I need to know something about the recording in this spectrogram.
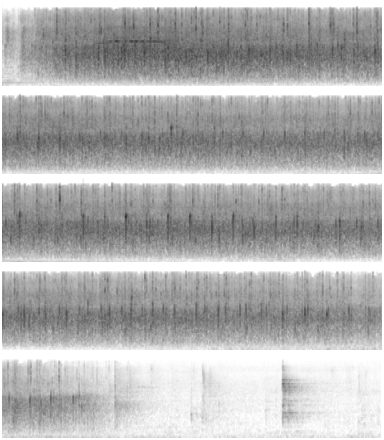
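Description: Audience applauding, steady and dense for about twenty seconds, then dying away near the end.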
